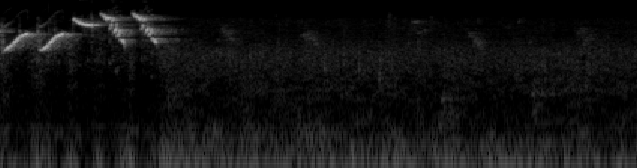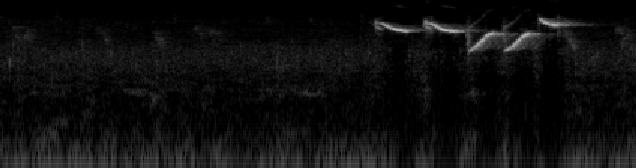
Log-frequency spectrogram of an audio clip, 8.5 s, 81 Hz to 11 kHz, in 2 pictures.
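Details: Double-collared seedeater from Arapiraca, Alagoas, Brazil, 2020, giving short phrases of bright, piercing slurred whistles, one at the start and another near the end, with a quiet stretch and soft background hiss between them.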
